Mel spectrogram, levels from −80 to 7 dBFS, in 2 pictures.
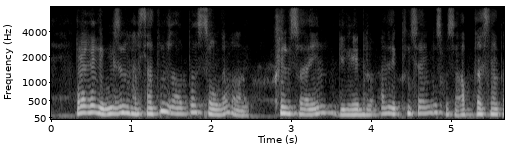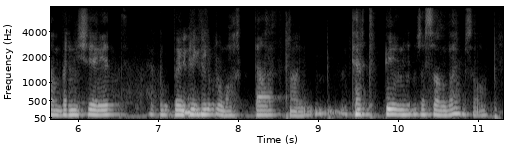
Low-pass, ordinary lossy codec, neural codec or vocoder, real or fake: none; none; codec, 16 kHz, 2 kbps, FreqCodec, smaller model; fake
